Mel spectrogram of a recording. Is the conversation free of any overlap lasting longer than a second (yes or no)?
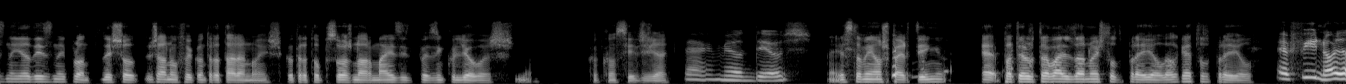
yes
